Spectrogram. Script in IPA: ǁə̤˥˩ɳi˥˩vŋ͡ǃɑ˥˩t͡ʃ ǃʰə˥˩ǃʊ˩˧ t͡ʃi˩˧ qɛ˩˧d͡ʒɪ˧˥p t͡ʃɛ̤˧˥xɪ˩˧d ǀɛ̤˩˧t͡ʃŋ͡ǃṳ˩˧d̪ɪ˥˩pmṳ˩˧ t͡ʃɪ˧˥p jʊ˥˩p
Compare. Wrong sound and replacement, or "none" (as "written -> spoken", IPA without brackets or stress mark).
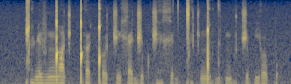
q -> x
